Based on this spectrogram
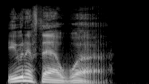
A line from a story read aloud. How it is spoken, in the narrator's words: said the inspector impatiently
